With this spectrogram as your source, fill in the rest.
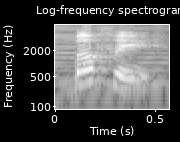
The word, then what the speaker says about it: buffet: Buffet. Buffet. All right. Okay. So you're both correct. This word can either be pronounced as buffet or it can be pronounced as buffet. Both are correct pronunciations.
